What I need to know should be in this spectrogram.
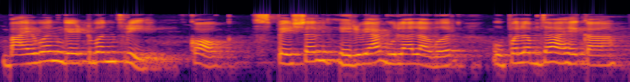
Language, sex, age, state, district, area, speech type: Marathi, female, 60+, Maharashtra, Pune, urban, read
